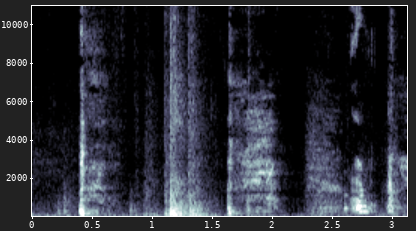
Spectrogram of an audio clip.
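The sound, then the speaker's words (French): A man coughs several times in irregular, harsh bursts, moderately loud, with short gaps between each fit. “Vous toussez beaucoup, n'est-ce pas?”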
